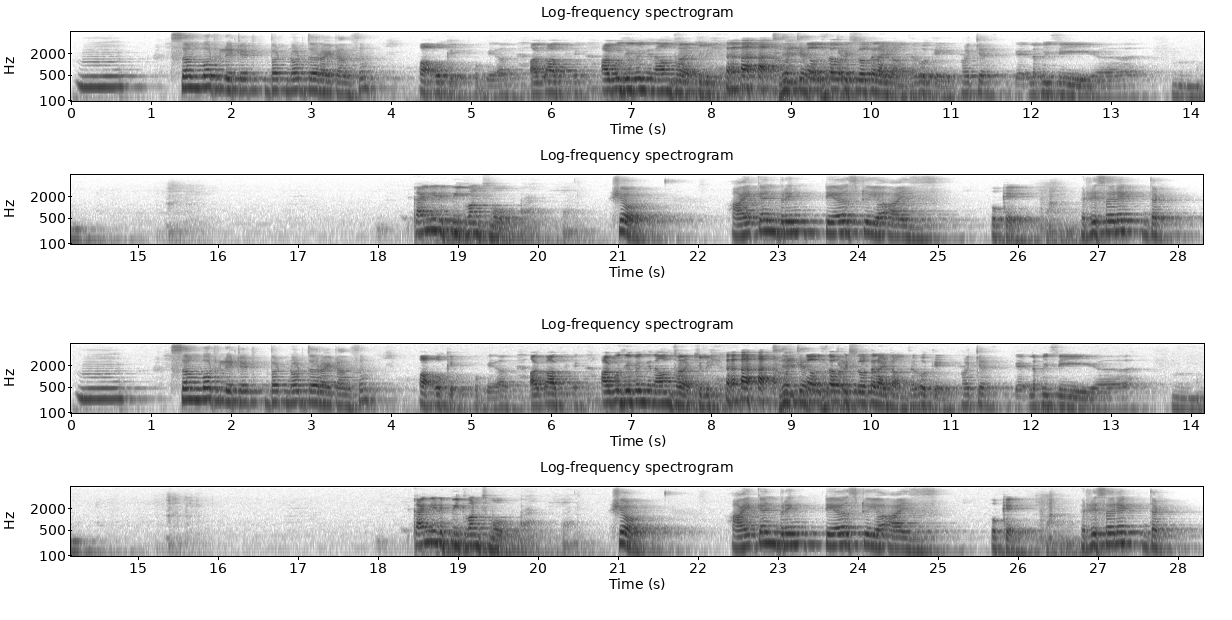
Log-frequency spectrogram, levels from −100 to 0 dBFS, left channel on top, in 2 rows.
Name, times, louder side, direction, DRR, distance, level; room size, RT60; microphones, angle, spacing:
voice 1, 0.1-0.7 1.3-3.8 8.8-9.7 11.1-11.6 20.9-21.3 22.4-25.0 26.8-27.8, right 1 dB, 15° right, 6 dB, 0.8 m, -25 dB
voice 2, 4.3-10.9 11.8-13.2 13.8-14.2 15.4-15.5 18.4-20.0 20.3-20.4 25.7-26.7, right 2 dB, 85° right, 6 dB, 1.4 m, -25 dB
14.5 x 6.7 x 5.0 m, 1.2 s
head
